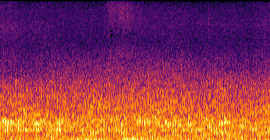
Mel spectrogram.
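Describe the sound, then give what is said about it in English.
Several helicopters fly overhead, making a loud, dense and continuous roar that stays steady throughout without distinct beats and with no talk. “Oh, so many helicopters.”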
